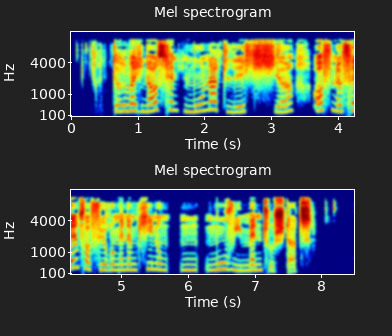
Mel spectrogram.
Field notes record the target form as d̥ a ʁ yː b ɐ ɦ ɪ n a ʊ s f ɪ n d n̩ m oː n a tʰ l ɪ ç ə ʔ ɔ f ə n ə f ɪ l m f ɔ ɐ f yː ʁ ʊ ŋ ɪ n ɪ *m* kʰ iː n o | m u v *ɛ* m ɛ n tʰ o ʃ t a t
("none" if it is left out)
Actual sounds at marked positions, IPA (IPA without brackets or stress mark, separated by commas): m, i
